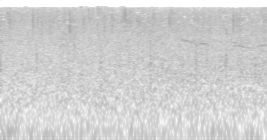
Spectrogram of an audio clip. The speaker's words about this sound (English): a giant raindrop plopped on the basket. It was quickly followed by more.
